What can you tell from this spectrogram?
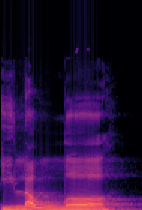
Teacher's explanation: sedangkan apabila tidak berhenti Mad Thobi'i nya gugur lamnya tetap pendek illallah Kenapa karena ada dua huruf sukun bertemu huruf surpet huruf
